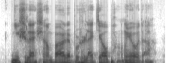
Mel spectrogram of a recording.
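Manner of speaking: normal talking voice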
